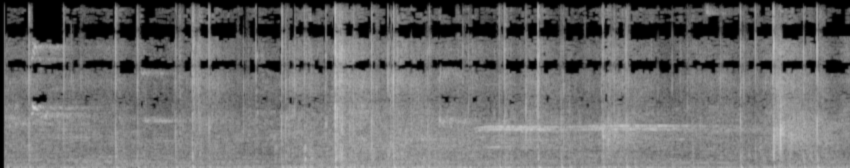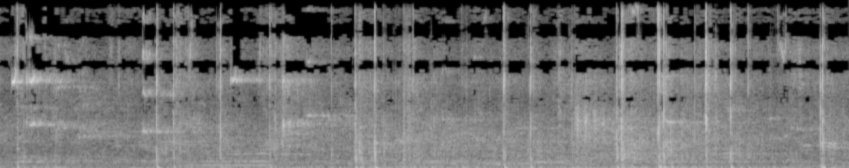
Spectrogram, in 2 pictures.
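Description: Sneakers squeak sharply on a hard court floor.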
